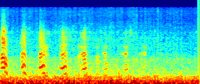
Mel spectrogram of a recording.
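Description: Harley-Davidson Road King's V-twin engine running at steady highway cruising speed, mixed with continuous wind and road noise as a low, even rumble. Faint voices are heard in the first second.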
